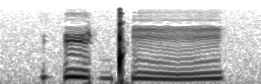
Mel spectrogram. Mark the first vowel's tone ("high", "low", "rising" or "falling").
falling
